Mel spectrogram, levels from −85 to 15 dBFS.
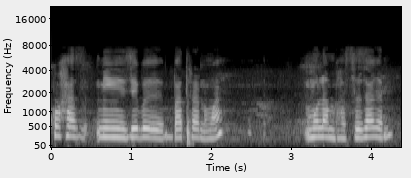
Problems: constant background noise, continuous background conversations, low volume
